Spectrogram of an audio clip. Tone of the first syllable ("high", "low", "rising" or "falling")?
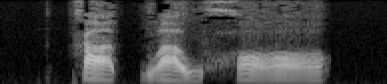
low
